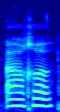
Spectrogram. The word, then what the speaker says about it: Arras: On ne disait pas le S à la fin d'Arras, ce qui donnait à rat.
